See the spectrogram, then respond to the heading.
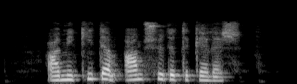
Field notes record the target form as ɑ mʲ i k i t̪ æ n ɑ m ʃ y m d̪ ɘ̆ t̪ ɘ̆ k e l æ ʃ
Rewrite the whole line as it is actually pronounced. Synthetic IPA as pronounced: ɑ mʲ i k i t̪ æ m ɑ m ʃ y d̪ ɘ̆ t̪ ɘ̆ k æ l æ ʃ

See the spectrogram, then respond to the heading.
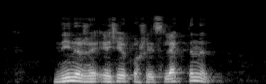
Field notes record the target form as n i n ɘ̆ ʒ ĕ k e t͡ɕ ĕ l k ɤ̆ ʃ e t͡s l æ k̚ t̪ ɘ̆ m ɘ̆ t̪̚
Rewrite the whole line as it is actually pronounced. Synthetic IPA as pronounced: n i n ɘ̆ ʒ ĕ ʔ e t͡ɕ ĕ k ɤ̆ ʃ e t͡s l æ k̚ t̪ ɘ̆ n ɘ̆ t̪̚

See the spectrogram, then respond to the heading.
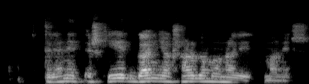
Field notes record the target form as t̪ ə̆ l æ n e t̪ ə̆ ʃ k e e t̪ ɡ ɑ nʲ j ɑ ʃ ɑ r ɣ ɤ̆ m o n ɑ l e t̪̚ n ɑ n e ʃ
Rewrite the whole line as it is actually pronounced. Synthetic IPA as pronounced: t̪ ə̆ l æ n e t̪ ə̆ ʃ k e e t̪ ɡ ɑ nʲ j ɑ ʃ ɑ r ɣ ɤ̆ m o n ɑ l e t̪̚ m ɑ n e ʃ

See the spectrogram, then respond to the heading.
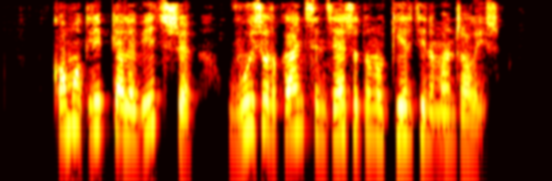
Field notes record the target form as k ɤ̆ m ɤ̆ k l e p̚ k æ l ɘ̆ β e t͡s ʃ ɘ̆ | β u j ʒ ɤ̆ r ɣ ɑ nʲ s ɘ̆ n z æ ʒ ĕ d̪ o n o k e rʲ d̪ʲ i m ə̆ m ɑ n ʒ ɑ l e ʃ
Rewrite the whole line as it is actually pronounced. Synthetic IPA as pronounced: k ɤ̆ m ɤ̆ k l e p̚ k æ l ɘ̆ β e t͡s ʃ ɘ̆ | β u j ʒ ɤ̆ r ɣ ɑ nʲ s ɘ̆ n z æ ʒ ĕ d̪ o n o k e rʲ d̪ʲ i n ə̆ m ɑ n ʒ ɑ l e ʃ

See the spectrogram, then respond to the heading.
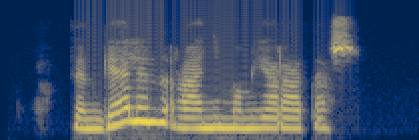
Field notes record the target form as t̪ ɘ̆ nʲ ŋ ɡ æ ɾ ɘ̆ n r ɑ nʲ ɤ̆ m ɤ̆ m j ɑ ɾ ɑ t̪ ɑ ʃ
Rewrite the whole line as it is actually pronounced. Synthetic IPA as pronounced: t̪ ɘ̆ ŋ ɡ æ l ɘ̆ n r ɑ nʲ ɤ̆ m ɤ̆ m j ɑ ɾ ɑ t̪ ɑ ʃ

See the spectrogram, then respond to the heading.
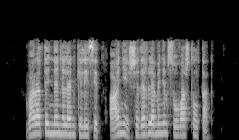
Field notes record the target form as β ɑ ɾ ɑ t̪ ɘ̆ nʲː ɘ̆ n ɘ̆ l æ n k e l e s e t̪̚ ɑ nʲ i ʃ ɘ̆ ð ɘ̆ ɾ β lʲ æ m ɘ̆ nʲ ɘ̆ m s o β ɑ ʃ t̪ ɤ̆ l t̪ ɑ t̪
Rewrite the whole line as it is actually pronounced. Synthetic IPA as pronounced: β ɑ ɾ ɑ t̪ ɘ̆ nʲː ɘ̆ n ɘ̆ l æ n k e l e s e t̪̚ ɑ nʲ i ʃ ɘ̆ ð ɘ̆ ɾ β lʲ æ m ɘ̆ nʲ ɘ̆ m s o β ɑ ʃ t̪ ɤ̆ l t̪ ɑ t̪

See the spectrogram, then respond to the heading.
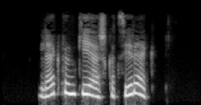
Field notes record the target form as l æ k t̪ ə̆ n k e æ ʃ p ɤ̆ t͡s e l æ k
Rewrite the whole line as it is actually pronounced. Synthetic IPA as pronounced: l æ k t̪ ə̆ n k e æ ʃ k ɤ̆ t͡s e ɾ æ k

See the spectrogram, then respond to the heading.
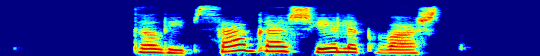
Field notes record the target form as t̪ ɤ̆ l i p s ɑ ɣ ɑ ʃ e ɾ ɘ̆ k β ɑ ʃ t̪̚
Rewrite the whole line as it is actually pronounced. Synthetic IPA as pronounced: t̪ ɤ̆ l i p s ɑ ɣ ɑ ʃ e l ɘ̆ k β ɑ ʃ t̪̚

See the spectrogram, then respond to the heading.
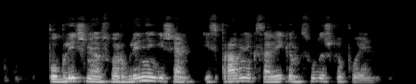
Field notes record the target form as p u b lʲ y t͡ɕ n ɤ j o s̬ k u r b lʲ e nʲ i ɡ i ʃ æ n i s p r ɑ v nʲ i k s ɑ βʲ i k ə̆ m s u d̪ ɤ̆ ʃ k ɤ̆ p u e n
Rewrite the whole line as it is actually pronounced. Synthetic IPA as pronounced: p u b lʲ i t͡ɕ n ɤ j o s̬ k o r b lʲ e nʲ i ɡ i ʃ æ n i s p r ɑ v nʲ i k s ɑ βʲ i k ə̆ m s u d̪ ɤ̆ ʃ k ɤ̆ p u e n

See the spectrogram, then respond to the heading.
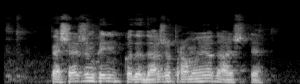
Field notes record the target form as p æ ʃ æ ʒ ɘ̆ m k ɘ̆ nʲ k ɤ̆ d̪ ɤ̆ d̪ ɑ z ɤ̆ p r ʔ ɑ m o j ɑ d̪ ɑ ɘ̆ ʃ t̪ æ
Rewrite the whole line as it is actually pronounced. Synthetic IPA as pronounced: p æ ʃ æ ʒ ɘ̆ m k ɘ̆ nʲ k ɤ̆ d̪ ɤ̆ d̪ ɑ ʒ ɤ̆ p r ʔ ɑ m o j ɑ d̪ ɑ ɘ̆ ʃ t̪ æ

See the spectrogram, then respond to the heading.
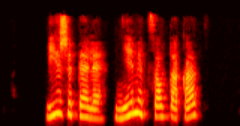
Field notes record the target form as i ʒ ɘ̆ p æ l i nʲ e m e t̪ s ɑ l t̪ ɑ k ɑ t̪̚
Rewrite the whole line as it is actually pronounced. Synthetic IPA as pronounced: i ʒ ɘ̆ p æ l æ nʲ e m e t̪ s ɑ l t̪ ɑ k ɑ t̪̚

